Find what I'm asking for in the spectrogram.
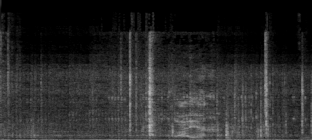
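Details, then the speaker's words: Single-tub spin dryer that had been droning, running after the brake was found to be the problem. The motor hums evenly and the drum turns freely with no rubbing or labouring. "Ah so ayan mayikot na. Yung preno lang pala ang nagiging problema nito."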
